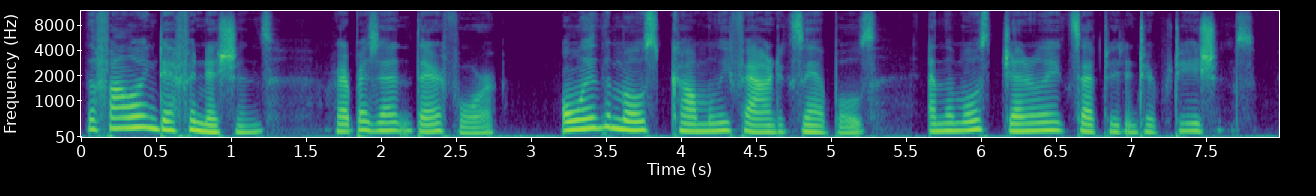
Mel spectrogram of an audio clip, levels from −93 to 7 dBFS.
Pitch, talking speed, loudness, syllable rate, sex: 205 Hz, 130 wpm, -16 LUFS, 6.1 syllables/s, female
